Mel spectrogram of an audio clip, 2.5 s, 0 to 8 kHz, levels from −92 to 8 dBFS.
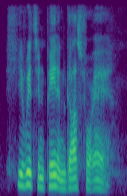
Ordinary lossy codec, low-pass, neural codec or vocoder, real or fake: none; 7.2 kHz; codec, 16 kHz, 6 kbps, DAC; fake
